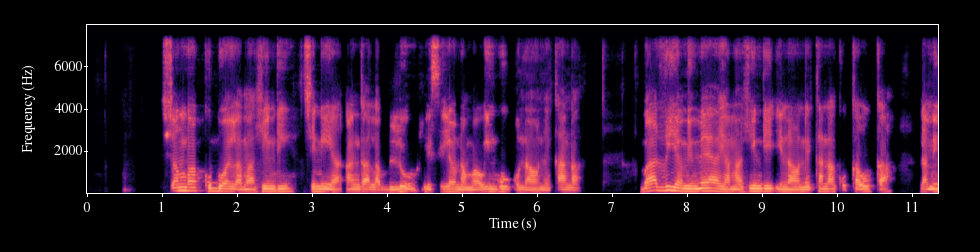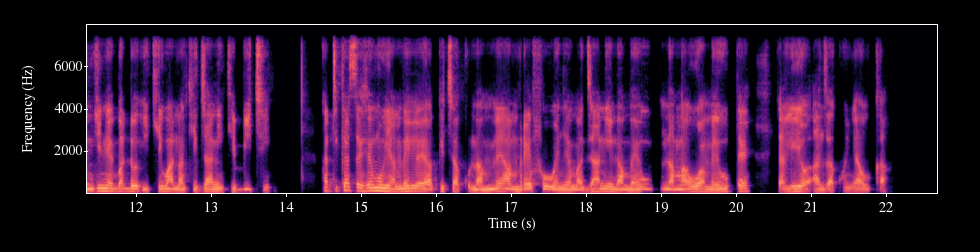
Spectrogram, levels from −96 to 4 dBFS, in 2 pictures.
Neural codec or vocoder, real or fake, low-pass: codec, 44.1 kHz, 2.6 kbps, SNAC; fake; 7.2 kHz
